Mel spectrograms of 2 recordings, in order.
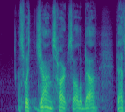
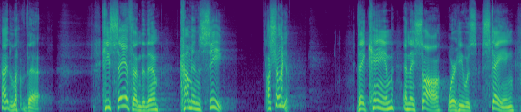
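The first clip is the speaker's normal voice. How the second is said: louder, higher, fervent preaching; preaching at full force; 6 semitones higher, 6 dB louder than usual. Acted. Preacher reads and retells the scene to his congregation, fervent. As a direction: preach it with rising fire to the room.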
